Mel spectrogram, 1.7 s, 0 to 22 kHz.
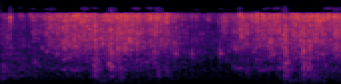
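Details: Ram pump running with a fully saturated, waterlogged pressure chamber, delivery point about 10–15 feet above pump: splashing water with harsh surges about once a second, fittings and drive pipe jumping; surging and higher volume from lost air space.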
